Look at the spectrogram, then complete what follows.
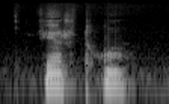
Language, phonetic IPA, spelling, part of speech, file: Polish, [ˈvʲjɛrtwɔ], wiertło, noun, LL-Q809 (pol)-wiertło.wav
